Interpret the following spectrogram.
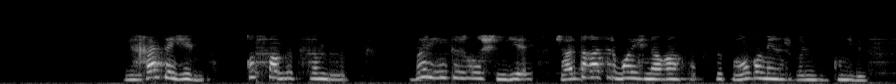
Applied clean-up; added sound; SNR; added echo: neural diffusion model UNIVERSE++.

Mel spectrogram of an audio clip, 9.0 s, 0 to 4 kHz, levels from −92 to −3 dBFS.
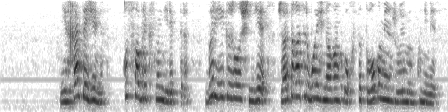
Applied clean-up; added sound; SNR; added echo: none; none; none; none.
